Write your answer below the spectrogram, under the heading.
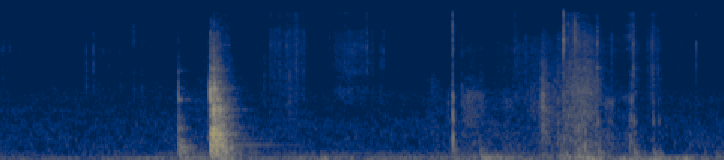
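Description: Workshop handling sounds: a sharp knock on wood about a second and a half in, then a click and a short rustle near four seconds, as a long curled hand-plane shaving is handled.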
